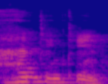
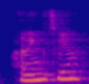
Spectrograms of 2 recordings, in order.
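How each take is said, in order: First: Huntington said low with a falling tune; falling try. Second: Huntington said high with a sharp rising question tune; questioning rise. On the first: Reading the author's name aloud, a low unsure guess. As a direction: say Huntington like a tentative statement. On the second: Unsure of the author's name, a high questioning try. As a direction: ask Huntington back as a puzzled question. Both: Shown as a demonstration. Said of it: "I don't know".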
